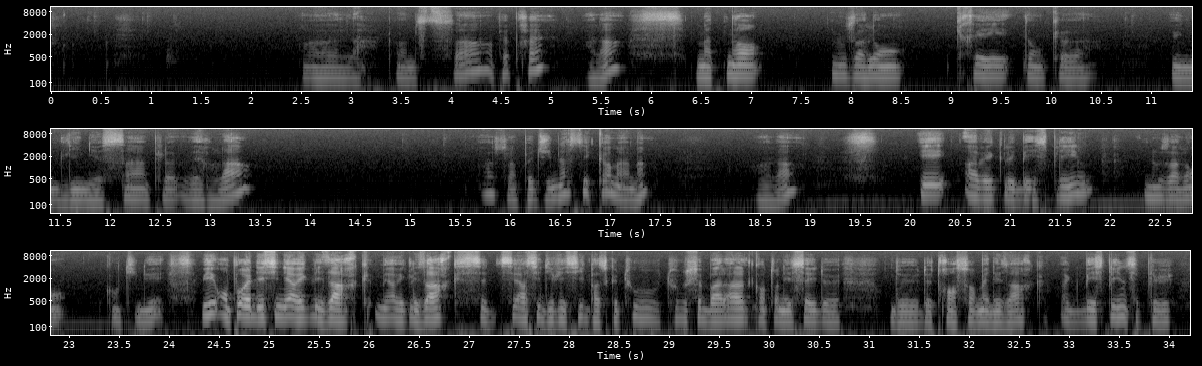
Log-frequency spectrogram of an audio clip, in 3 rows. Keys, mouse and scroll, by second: 1.2 right click, 2.5-5.4 drag, 12.6 click, 15.9 click, 18.2 click, 21.2 click, 23.5 click.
